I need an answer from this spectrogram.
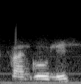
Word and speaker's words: Frangoulis: So it's Mario Frangoulis, and that's the way of saying it.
